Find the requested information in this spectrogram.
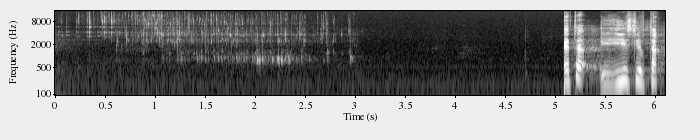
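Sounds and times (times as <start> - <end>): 
water pouring into an empty container: 0.2 - 3.1
speech: 5.1 - 6.0.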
